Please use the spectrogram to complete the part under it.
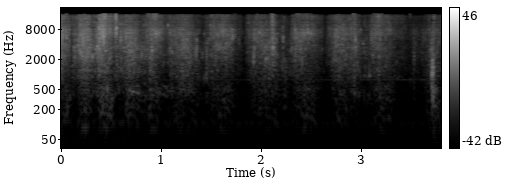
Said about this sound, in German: Erkennst du das noch? Das Waschbrettl. Ja! Gell? Hat deine Oma noch ein Waschbrettl gehabt?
